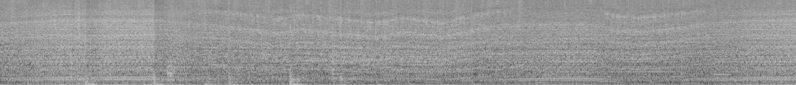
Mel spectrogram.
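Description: A hydraulic crane arm whines as it moves.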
